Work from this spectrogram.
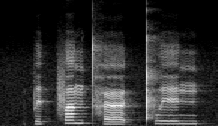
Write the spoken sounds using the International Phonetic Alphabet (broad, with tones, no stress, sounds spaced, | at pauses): p ɪ˨ k̚ f ɐ˥ ŋ t̪ʰ œː˨ t̚ kʷʰ ɪ˥ ŋ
